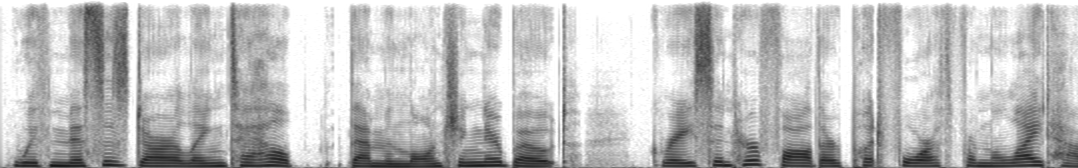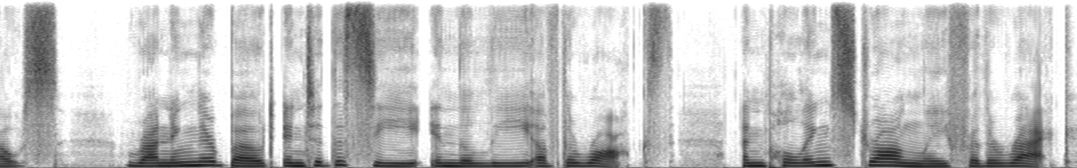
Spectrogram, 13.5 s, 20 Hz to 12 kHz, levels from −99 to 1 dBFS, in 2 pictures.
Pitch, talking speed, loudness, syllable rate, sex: 210 Hz, 165 wpm, -17 LUFS, 4.1 syllables/s, female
